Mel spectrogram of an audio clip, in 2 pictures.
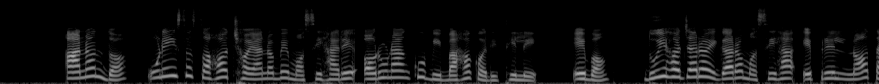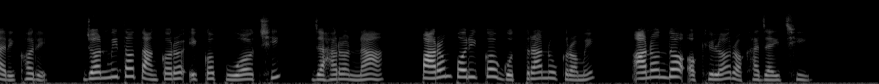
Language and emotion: Odia, neutral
